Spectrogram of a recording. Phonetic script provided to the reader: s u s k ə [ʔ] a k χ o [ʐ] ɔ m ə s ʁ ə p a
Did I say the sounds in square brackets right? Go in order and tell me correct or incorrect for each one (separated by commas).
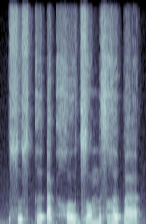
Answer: correct, incorrect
